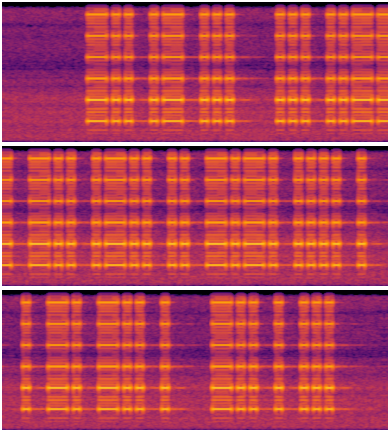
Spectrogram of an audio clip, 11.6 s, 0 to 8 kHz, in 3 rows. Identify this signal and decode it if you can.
Morse code (with German letters), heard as electronic beeps, machine-sent, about 19 wpm, 1210 Hz, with room echo. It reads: DAS SÜDLICHE ENDE DES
